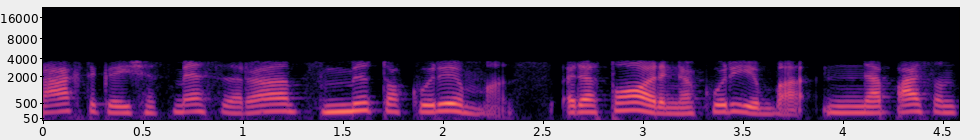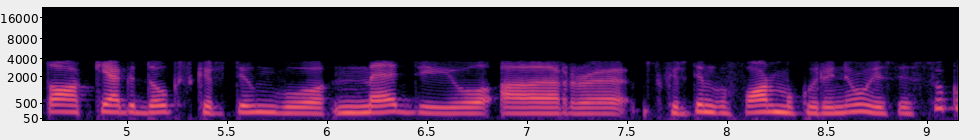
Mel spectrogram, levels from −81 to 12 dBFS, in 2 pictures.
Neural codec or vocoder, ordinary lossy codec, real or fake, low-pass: codec, 16 kHz, 1 kbps, X-Codec, HuBERT features, trained on LibriSpeech; Opus, 32 kbps; fake; 3.6 kHz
